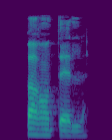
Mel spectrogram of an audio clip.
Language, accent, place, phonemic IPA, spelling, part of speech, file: French, France, Lyon, /pa.ʁɑ̃.tɛl/, parentèle, noun, LL-Q150 (fra)-parentèle.wav
- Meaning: 1. relative, relation 2. kin, relatives 3. parentela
